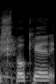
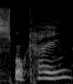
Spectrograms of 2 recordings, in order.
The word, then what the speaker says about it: Spokane: To me, Spokane is the little Gotta hit brother up that of Ruby Ridge Memorial.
